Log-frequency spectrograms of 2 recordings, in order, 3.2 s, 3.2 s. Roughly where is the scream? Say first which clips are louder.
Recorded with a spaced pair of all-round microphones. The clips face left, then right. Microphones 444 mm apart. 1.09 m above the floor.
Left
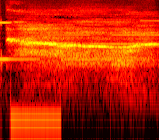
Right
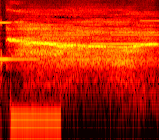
Even; left.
